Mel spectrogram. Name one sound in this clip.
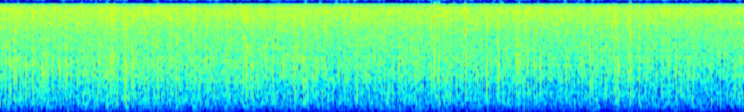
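Gentle rain patters on forest leaves.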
